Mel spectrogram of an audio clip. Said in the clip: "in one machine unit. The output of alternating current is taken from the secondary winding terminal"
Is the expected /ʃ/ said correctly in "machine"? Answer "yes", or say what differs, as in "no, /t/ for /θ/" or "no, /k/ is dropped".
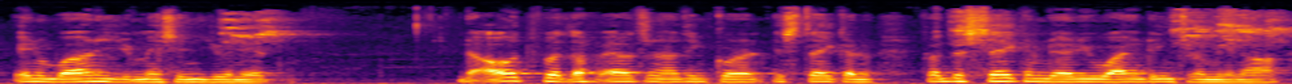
no, /s/ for /ʃ/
